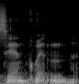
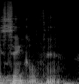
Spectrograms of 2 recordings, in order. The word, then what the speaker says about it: Saint-Quentin: Okay, otherwise pronounced as San Quentin for those of us in here in America, but they say Saint-Quentin.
